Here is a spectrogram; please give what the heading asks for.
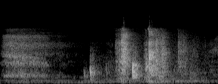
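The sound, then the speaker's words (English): A door being opened, heard as a few soft clunks and latch-like knocks that build to a louder pair of thumps and end with a sharp click. No voices are heard. “please open the door”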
